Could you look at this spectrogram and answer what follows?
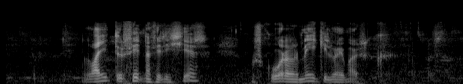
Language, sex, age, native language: Icelandic, male, 70-79, Icelandic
